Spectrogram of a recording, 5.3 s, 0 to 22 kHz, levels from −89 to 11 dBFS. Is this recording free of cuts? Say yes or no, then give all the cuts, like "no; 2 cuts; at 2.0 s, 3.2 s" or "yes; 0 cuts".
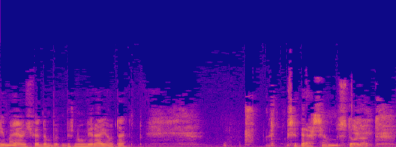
yes; 0 cuts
